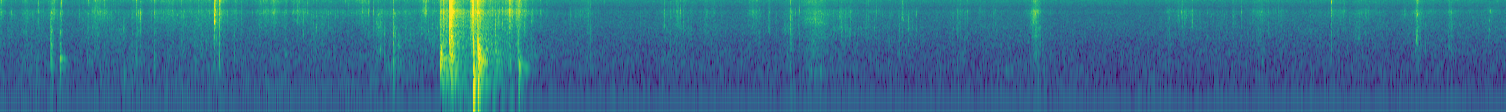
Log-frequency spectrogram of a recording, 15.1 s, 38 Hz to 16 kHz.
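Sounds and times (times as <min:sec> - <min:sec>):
footsteps on moss and twigs: 0:00.0 - 0:06.0, 0:06.6 - 0:10.5, 0:11.6 - 0:15.0
wooden pole clattering on ground: 0:03.9 - 0:05.4.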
